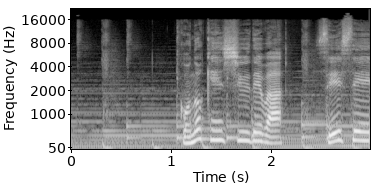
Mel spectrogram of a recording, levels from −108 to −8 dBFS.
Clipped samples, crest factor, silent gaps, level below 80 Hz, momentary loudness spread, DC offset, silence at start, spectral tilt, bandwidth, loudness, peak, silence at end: under 0.1%; 18 dB; none; -40 dBFS; 17 LU; under 0.1%; 0 s; -4 dB/octave; 17 kHz; -20 LUFS; -4 dBFS; 0 s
